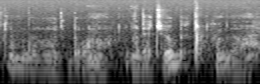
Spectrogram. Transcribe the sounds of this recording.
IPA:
ˈkʲæːbdɐʋoː ɪr ˈduɔnɐ ˈnʊ rʲɛˈt͡ʃʲɛʊ ˈbʲɛt ˈkʲæːbdɐʋoː

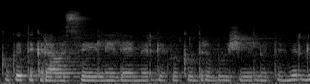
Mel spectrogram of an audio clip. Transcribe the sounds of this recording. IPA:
koːˈkʲuː tʲɪkˈrʲɛʊsʲɛɪ lʲeːˈlʲeːm ˈɪrʲɡʲɪ koːˈkʲuː drɐbʊˈʒʲeːlʲuː ˈtʲɛn ˈɪrʲɡʲɪ

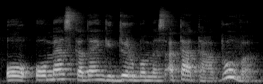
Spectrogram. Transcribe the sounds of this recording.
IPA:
oː oː ˈmʲɛs kɐˈdɐŋʲɡʲɪ ˈdʲɪrboːm mʲeːs ɛˈtɑːtɑː ˈbʊʋɐ

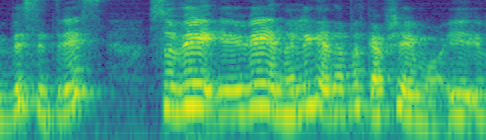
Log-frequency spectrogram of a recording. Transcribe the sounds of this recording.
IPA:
ˈʋʲɪˌsʲɪ ˈtʲrʲiːs sʊ ʋʲeːɪ ˈʋʲeːɪnɐ ˈlʲiːˌɡʲɛː tʲɛːp ˈpɐt kɑːp ˈʃʲɛɪˌmuɔ ˈiː

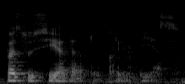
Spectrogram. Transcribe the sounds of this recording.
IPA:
pɐs sʊˈsʲiɛdɑː ˈtʊ krɐɪˈpʲiɛs

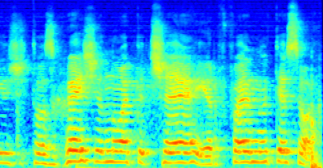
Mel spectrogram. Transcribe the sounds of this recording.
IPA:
ˈɪʃ ˌtuɔs x ʒʲeːˈnuɔtʲeː t͡ʃ ɪr f ˈnʊ tʲiɛˈsʲoːk

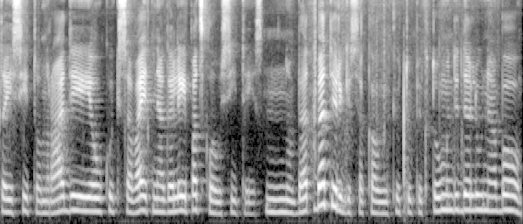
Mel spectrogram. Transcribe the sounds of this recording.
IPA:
tɐɪˈsʲiːtʲ toːn ˈrɑːdʲɪj jɛʊ ˈkoːkʲ sɐˈʋɐɪtʲ nʲɛɡɐˈlʲeːj ˈpɐts klˠɐʊˈsʲiːˌtʲɛɪs ˈnʊ bʲɛt bʲɛt ˈɪrʲɡʲɪ sɐˈkɐʊ jʊˈkʲuː tuː pʲɪkˈtʊmʊ dʲɪdʲɛˈlʲuː nʲɛˈboːw

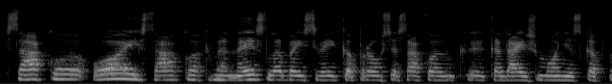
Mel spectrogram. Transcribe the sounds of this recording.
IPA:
ˈsɑːkoː ˈoːɪ ˈsɑːkoː ɐkmʲɛˈnɐɪs lˠɐˈbɐɪ ˈsʲʋʲɛɪkɐ ˈprɐʊsʲɛs ˈsɑːkoː kɐˈdɐɪs ˈʒmoːnʲeːs ˈkɐp

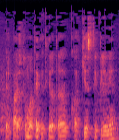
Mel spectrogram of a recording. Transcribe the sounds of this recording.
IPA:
ɪr ˈpɑːʋʲɪzʲd͡ʒʲʊɪ tʊ mɐˈtɐɪ kɐt ˈiːrɐ tɐ ɐˈkʲɪs sʲtʲɪkˈlʲɪnʲeː

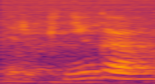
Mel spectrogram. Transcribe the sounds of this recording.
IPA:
ɪr ˈknʲiːɡɑː

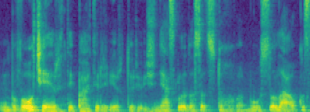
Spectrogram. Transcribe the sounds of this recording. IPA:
bʊˈʋɐʊ t͡ʃʲɛ ˈɪr tɐɪp ˈpɐt ɪr ɪr ˈtʊrʲʊ ʒʲɪˈnʲæːsklˠɐɪdoːs ɐtˈstoːʋɐ ˈbʊʋɐʊ sʊˈlˠɐʊkʊs

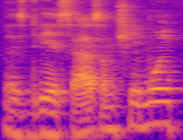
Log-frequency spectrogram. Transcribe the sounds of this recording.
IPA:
mʲɛs ˈdʲʋʲiɛsʲɛ ˈæːsɐm ʃʲɛɪˈmuɔj

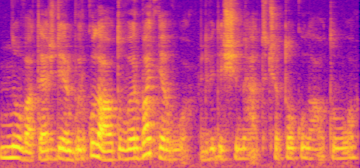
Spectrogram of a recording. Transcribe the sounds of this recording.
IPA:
nʊ ˈʋɐ tɐɪ ɐʃ ˈdʲeːrbʊ ɪr kʊˈlˠɐʊtʊʋuɔ ɪr ˈbɑːtʲnʲɛʋuɔ ˈdʲʋʲɪdʲɛʃʲɪm ˈmʲæːtʊ t͡ʃʲɛ tuɔ kʊˈlˠɐʊtʊʋuɔ

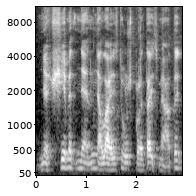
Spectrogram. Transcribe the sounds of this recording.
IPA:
ˈnʲɛs ˈʃʲiɛmʲɛt ˈnʲɛ nʲɛˈlˠɐɪsʲtʲɪ ˌʊʃprɐɛɪˈtɐɪs ˈmʲætɐɪs

